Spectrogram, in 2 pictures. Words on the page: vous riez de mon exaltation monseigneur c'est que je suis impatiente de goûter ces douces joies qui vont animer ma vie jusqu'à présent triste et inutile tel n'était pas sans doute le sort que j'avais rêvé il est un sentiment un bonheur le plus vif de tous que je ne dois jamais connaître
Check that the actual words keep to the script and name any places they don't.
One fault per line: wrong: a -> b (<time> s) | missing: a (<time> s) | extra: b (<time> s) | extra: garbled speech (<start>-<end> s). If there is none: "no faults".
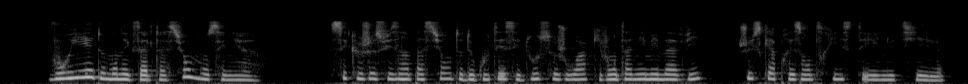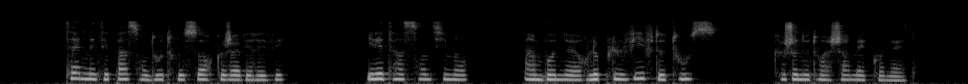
no faults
